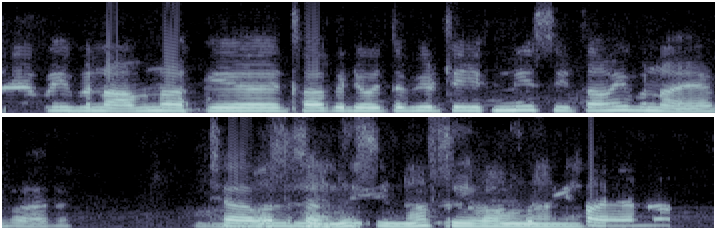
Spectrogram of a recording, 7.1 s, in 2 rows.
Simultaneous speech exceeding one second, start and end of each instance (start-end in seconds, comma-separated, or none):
4.6-6.5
